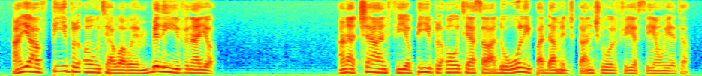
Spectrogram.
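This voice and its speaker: A man with a Jamaican accent speaks at a moderate pace and a fairly high pitch, with ordinary pitch variation, a dark, mellow tone, and a dry, close sound with no echo. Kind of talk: casual talk to camera. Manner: earnest, emotional.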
